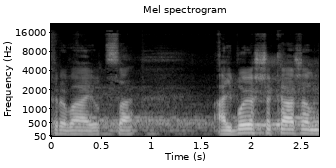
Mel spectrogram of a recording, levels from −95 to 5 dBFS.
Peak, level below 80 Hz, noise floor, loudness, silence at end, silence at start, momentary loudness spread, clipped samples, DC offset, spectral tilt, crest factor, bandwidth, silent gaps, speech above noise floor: -8 dBFS; -72 dBFS; -42 dBFS; -23 LUFS; 0 s; 0 s; 21 LU; under 0.1%; under 0.1%; -6 dB/octave; 16 dB; 16 kHz; none; 20 dB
